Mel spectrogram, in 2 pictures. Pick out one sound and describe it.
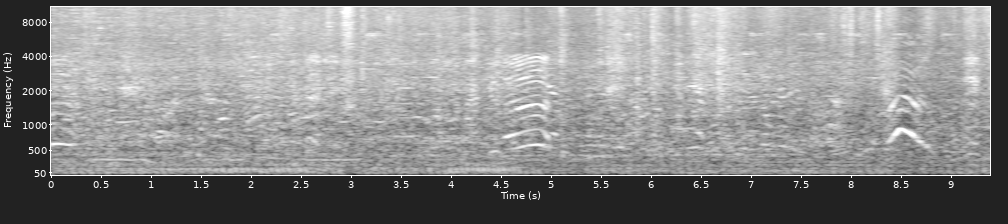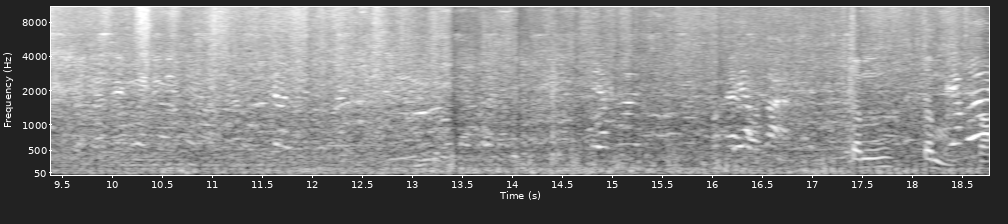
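Many people talk at once nearby outdoors, in a busy murmur.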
